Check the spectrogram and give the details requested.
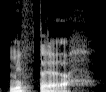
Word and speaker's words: مفتاح: مفتاح, مفتاح, مفتاح. Here we have kasra, so that's why we pronounced it as me, مفتاح.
